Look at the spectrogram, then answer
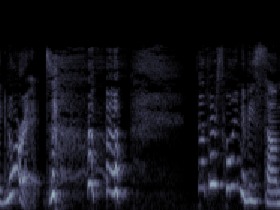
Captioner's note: laughs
